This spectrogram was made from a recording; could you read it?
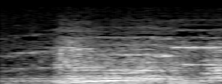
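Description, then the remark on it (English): A car engine rumbles steadily, its pitch swelling briefly then dropping as the car slows and pulls into the side of the road by the edge of a cliff and comes to a stop, with no voices. “It was as the car came to a standstill that I suddenly remembered.”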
